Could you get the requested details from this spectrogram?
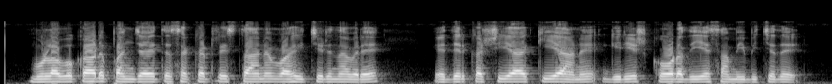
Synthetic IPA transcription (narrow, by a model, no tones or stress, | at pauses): muɭɐʋukːaːɽɨpɐɲd͡ʑaːjɐt̪ːɨse̞krɐʈːɐrist̪ʰaːnɐmʋɐhit͡ɕːiɾunːɐʋɐɾe̞ | eðirkɐʂijaːkːijaːɳɨɡiɾiːʂko̞ːɽɐðije̞sɐmiːbʱit͡ɕːɐðɨ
